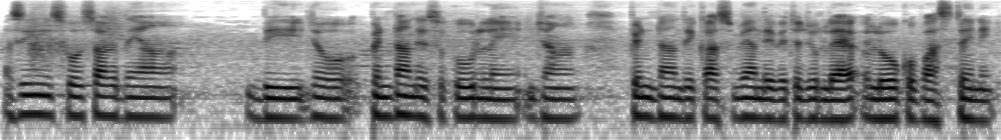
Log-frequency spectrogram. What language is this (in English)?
Punjabi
